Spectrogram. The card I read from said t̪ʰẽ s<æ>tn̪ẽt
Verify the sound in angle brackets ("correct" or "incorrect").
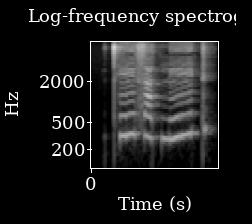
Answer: incorrect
